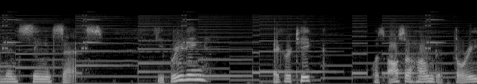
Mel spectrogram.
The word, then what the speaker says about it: Ecruteak: I need a history of Ecruteak. That's how you pronounce it, Ecruteak.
